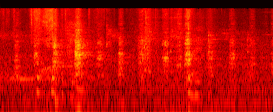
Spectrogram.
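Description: A dog panting close by in quick, uneven breaths.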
